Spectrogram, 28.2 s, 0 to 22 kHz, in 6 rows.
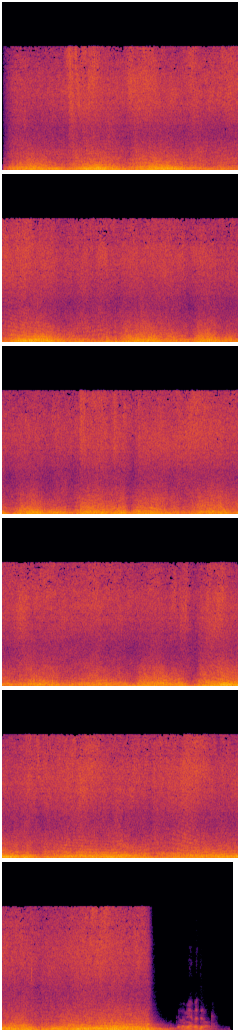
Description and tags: constant spray fire + movement 1
Field-recording of fire using spray-can with natural catacomb reverb. If you use it - send me a link :)
fire, movement, reverb, spray-can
